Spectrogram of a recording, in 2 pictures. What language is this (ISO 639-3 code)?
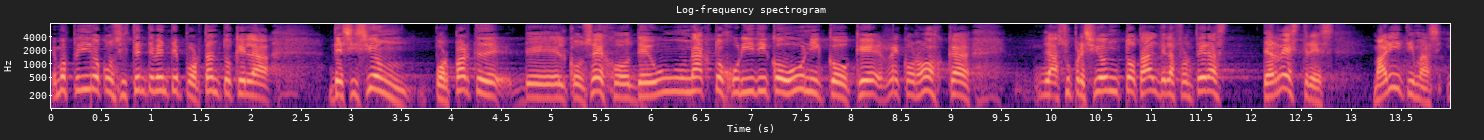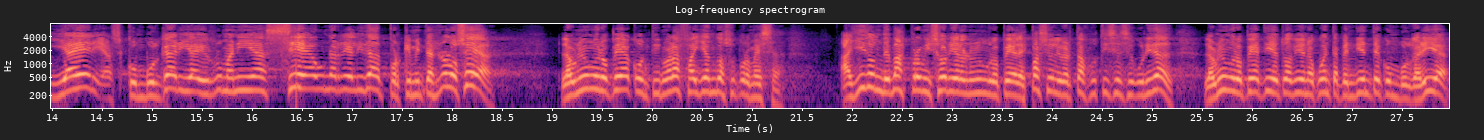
spa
